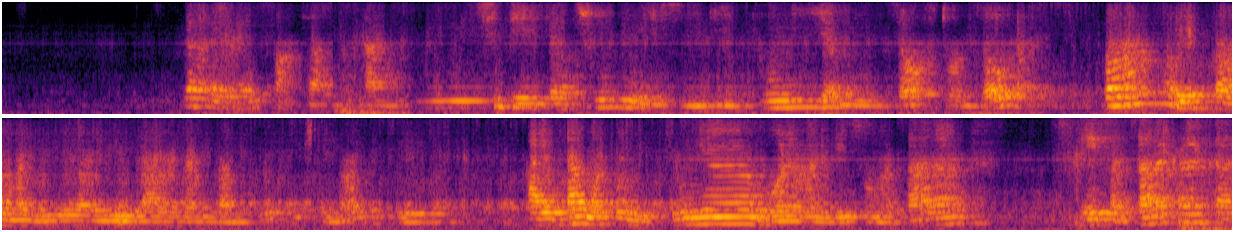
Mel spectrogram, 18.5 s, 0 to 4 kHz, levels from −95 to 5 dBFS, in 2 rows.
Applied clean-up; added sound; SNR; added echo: neural separator model SepFormer DNS4.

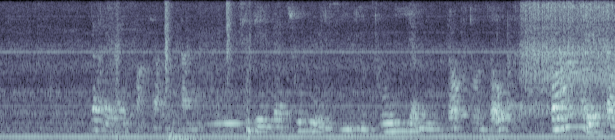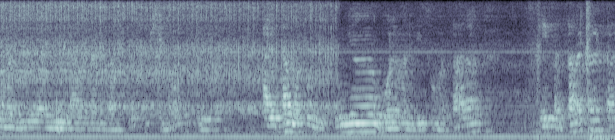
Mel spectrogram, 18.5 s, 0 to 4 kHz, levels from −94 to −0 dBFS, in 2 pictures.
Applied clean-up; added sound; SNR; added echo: none; Camera; 4 dB; reverberation time 0.8 s.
